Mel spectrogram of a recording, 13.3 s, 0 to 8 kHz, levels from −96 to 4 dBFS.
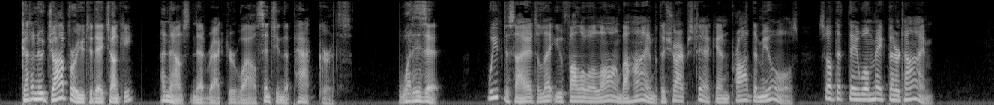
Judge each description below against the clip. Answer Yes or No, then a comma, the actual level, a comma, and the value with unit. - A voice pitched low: Yes, low, 115 Hz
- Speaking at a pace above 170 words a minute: Yes, average, 190 wpm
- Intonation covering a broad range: Yes, wide, 8.3 semitones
